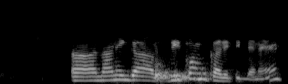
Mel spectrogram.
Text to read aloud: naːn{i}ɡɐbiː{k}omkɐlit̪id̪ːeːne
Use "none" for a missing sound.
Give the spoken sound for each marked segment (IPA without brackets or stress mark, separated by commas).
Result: iː, k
